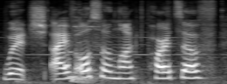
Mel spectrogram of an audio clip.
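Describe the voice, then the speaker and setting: A woman's voice: fairly high pitch, fairly even intonation, unhurried. A woman chatting casually on a gaming livestream, rambling, interrupting herself and swearing now and then. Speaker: game streamer. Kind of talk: casual livestream gameplay chat.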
